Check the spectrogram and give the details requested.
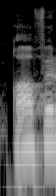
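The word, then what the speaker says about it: كاف: মাখরাজ স্ক্রিনে লক্ষ্য করুন এখানে আমরা মাখরাজের বা উচ্চারণের স্থান দেখতে পাচ্ছি কফের মাখরাজ হলো জিহ্বার গোড়া তার বরাবর উপরে তালুর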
